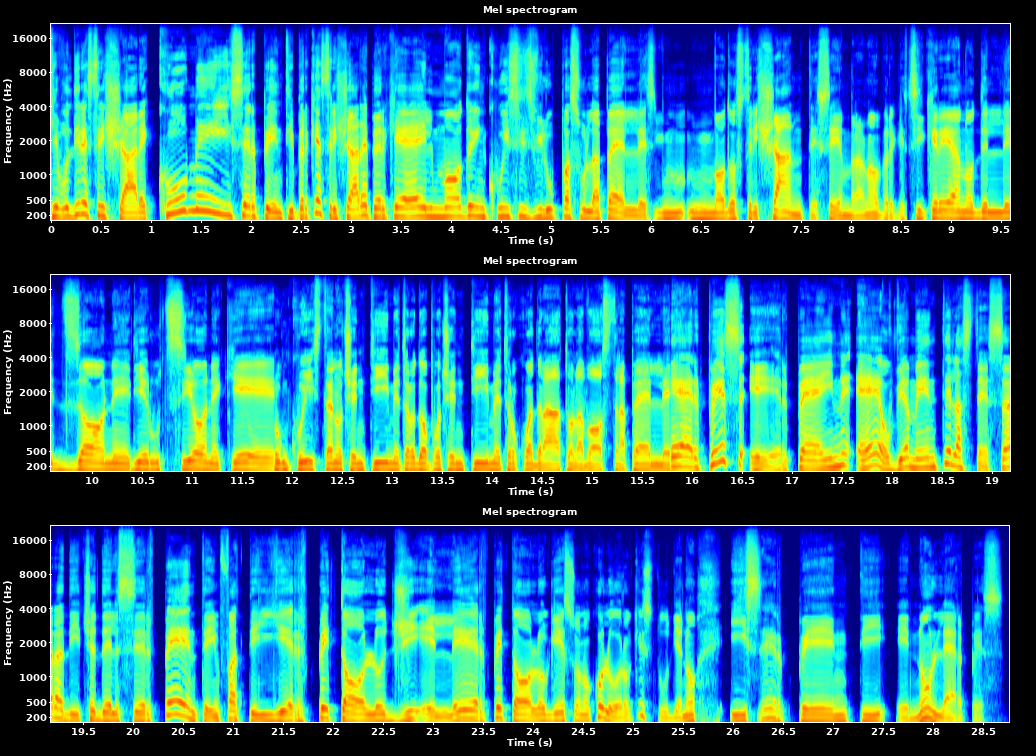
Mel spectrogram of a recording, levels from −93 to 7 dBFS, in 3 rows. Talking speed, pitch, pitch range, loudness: 135 wpm, 135 Hz, 125-170 Hz, -18 LUFS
